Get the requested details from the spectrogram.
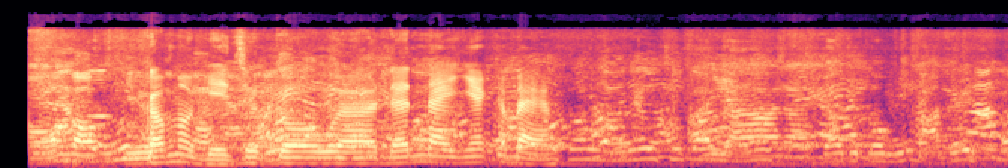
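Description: Other people chatter nearby outdoors.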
